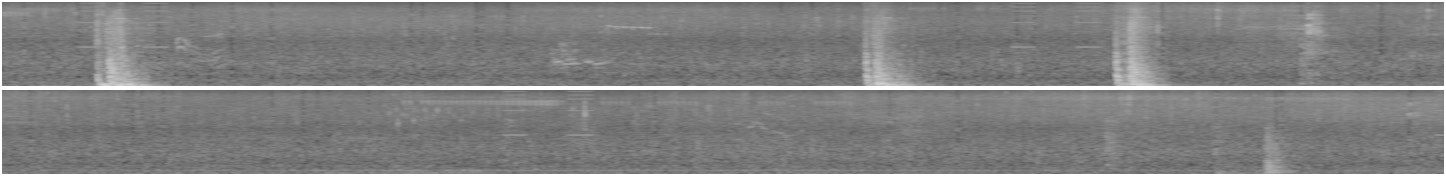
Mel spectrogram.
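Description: Heavy wooden pieces thud into place.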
